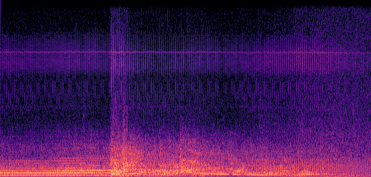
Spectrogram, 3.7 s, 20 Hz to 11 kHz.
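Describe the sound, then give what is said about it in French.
A car engine hums steadily, then gives a sudden surge before its pitch drops away as the vehicle slows on a company's private streets and winds down to stop in front of a modern ten-storey glass building, with no voices. “La voiture va s'arrêter devant un bâtiment de 10 étages moderne en verre.”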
